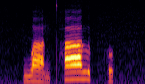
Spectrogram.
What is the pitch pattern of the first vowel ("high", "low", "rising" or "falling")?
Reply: low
